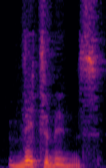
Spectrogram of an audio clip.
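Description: The word is said in a British accent. "and then with a British one"

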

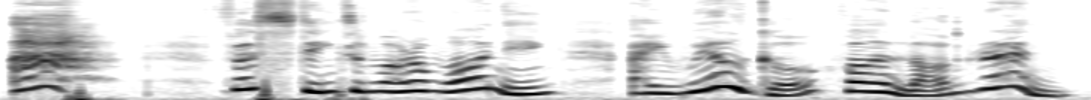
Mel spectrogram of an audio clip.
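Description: It sounds eager and full of excitement.

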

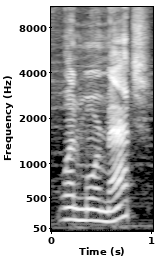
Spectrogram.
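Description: It is said hesitantly, with doubt.

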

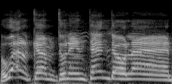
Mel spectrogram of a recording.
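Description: It is said in a Luigi voice.

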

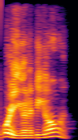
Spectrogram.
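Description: It is asked in a pushy, pressuring tone. The question pushes the customer to commit. The speaker calls it wrong. "like constant pressure in their face ... the tonality there is way off"

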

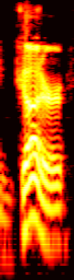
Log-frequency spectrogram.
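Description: It is pronounced the Gulf Arabic way. "Some Gulfies like to say gutter"

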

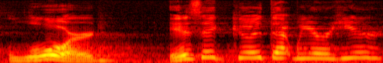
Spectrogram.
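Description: It is said as a question.

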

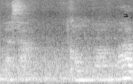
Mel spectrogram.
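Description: It is said with a pause after 皆さん.

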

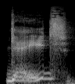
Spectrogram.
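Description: It is said with only slight anger.

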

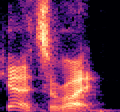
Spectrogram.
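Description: The tone sounds warm and approving. The speaker likes the beer and would recommend it. "the way I say it is kind of like, ... Like I would recommend it"

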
